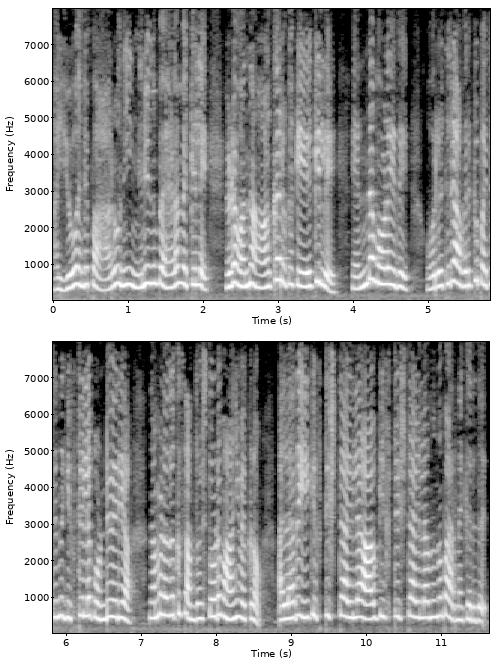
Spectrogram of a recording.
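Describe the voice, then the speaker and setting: A woman's voice: extremely high pitch, racing. A woman doing a fussing cartoon mom. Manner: scolding, coaxing. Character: fussy busy cartoon mother. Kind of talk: cartoon voice acting.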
